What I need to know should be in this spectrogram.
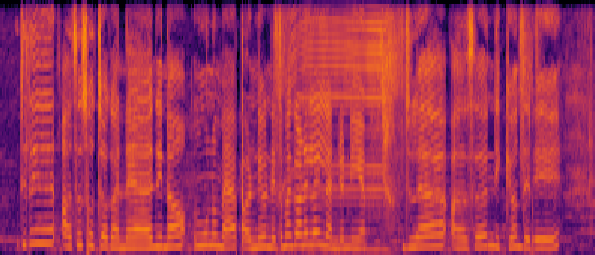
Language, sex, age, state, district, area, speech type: Dogri, female, 18-30, Jammu and Kashmir, Kathua, rural, spontaneous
